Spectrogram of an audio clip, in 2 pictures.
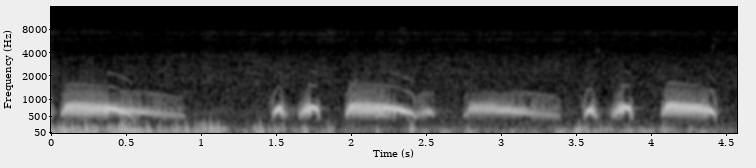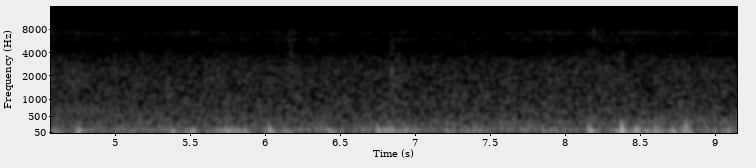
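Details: Wild spotted dove in a mango orchard giving a phrase of short hooted notes and drawn-out, downslurred coos. The phrase stops after about four seconds, leaving faint low background noise.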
